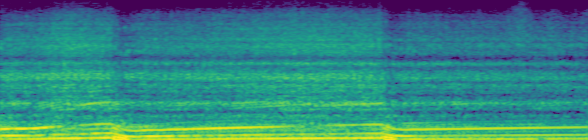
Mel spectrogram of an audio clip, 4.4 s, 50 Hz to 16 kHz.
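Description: A naturally aspirated Porsche 911, an S or 4S rather than a turbo, revs hard and close, its engine pitch climbing steadily, dropping sharply at two gear changes, then rising again in a loud, sustained howl.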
